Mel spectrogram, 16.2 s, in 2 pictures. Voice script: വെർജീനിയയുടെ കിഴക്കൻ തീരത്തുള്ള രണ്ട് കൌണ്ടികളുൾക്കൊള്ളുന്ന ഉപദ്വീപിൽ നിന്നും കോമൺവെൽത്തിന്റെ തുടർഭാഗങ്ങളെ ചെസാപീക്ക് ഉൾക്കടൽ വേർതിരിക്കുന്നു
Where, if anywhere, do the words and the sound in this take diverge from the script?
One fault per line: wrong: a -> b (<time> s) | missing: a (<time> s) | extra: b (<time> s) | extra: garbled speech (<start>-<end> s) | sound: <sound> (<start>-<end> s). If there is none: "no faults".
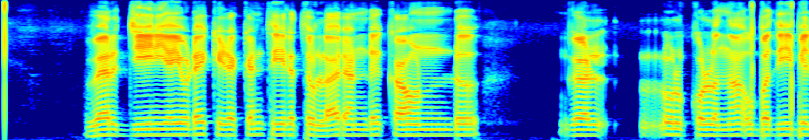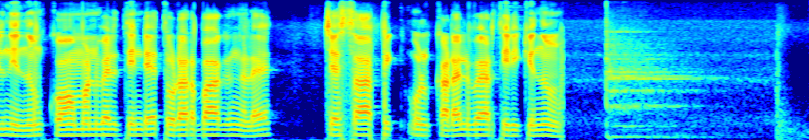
sound: thud (14.1-15.7 s)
